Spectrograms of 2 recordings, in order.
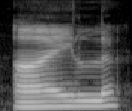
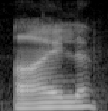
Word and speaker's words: aisle: And here we have aisle seat, aisle. The pronunciation is aisle. Aisle.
